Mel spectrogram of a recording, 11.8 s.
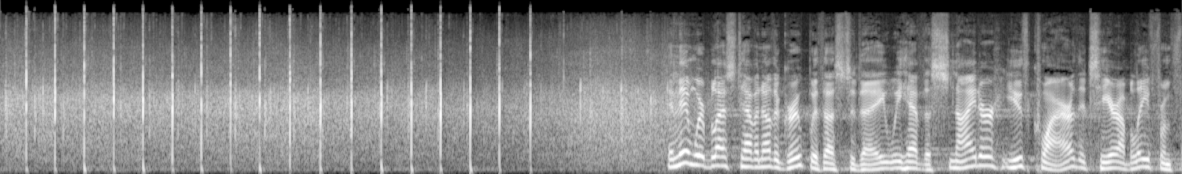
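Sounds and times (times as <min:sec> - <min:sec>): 
audience applause: 0:00.0 - 0:07.1
speech: 0:06.7 - 0:11.8.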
